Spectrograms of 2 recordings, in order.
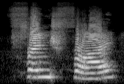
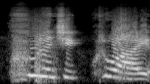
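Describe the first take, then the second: First: It is said with F sounds. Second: It is said with H sounds.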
